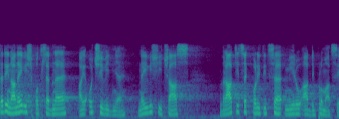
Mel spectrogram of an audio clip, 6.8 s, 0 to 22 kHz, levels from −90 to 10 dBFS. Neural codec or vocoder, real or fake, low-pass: none; real; 5.4 kHz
